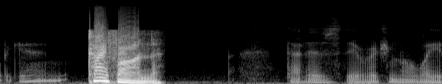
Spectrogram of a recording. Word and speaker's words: Typhon: press the sound again typhon that is the original way to pronounce this name typhon not t y p h o o n type not typhoon but typhon typhon that's dictionary meaning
